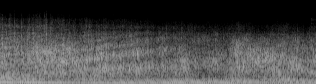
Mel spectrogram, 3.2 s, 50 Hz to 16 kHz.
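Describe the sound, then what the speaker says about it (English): A P-51 Mustang fighter's piston engine drones loudly at an airshow, a steady propeller roar holding close and constant throughout with no voices. "The Mustang was originally developed to meet the requirement of an advanced fighter for the RAF."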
